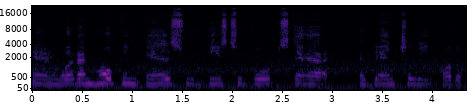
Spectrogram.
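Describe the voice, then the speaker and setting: A woman speaks at a very slow pace. Audible room echo and noticeable background noise surround her voice. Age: 60s. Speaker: author and abuse survivor. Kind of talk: personal vlog. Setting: outdoors on a walking trail. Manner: halting, many repetitions.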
